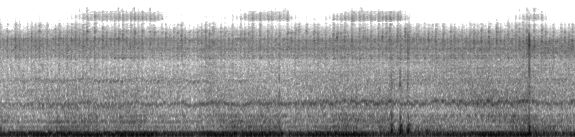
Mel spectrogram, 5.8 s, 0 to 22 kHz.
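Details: 1990 Mazda RX-7 FC turbo rotary after OMP delete and new intake gasket fixing a boost leak: steady, low, slightly choppy idle burble with no misses, stumbles or hissing; normal idle.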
